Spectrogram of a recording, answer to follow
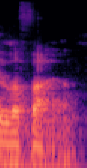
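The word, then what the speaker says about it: Lafayllve: A Practical Heathen's Guide to Asatru by Patricia LaFile. Yes, that is actually how you pronounce her last name.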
